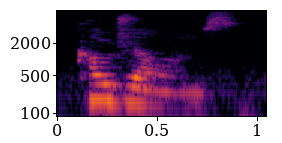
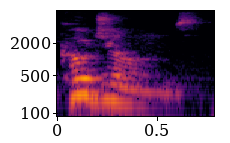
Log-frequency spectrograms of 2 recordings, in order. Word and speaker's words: cojones: so co jones cojones i was pronouncing it code jones i even asked myself what cajones meant and thought co-jones still sounded cool yeah check it out google it cojones that's what it is it means what you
